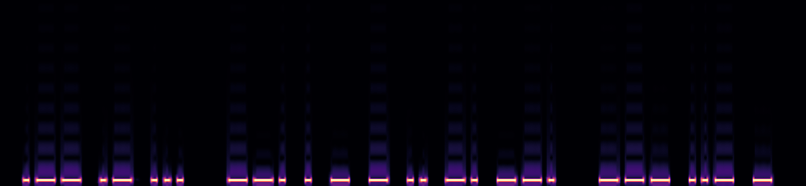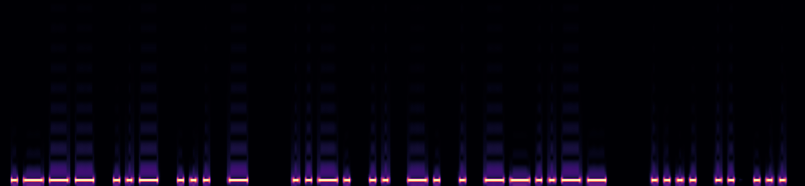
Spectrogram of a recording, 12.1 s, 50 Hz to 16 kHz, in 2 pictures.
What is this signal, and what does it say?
Morse code, heard as a keyed tone, about 25 wpm, 600 Hz. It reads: WAS GETTING OUT JUST FINE, HIS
